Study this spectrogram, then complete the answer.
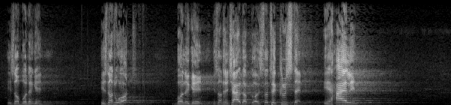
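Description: An adult man speaks with animation into a microphone in a large echoing hall.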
